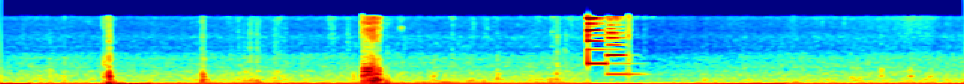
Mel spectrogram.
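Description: Steady low hum of the Jeep idling, heard inside its cabin, with a short knock about a second in and a brief rustle near three seconds. About five seconds in, a Garmin dash cam gives an electronic chime of a few quick stepped tones, the cam's response to the voice command to save the video.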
